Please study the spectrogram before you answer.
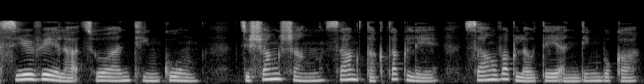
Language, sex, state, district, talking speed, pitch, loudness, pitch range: Mizo, female, Mizoram, Aizawl, 175 wpm, 180 Hz, -20 LUFS, 165-215 Hz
